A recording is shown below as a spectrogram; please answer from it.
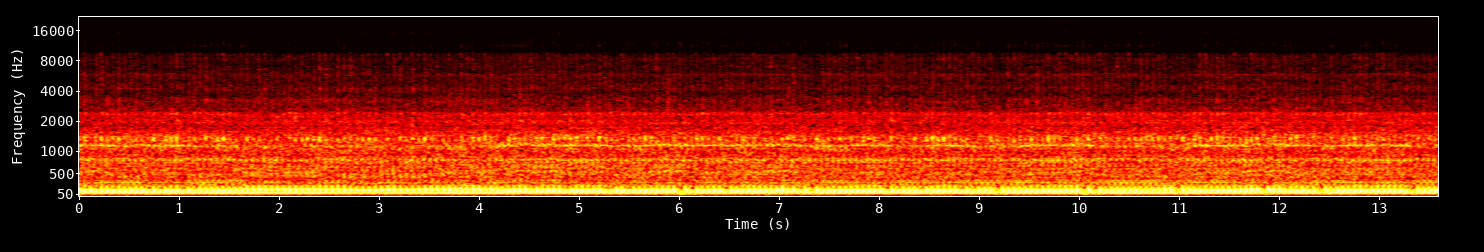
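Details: Ariens hydrostatic-drive riding mower, sat at least two years, warming up in neutral at about 30 degrees: steady low thrum with an even firing beat, holding speed without dips or stalling; normal idle.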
